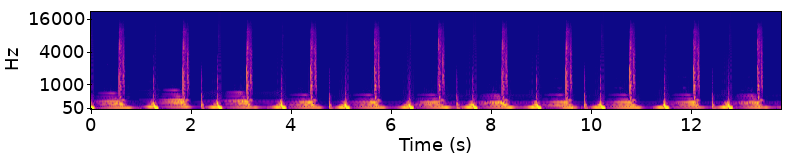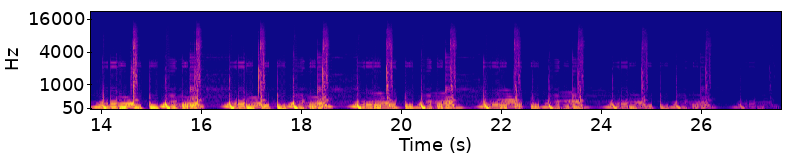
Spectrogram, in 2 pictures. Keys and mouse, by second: 0.8 alt+click, 3.4 alt+click, 4.5 alt+click, 7.0 ctrl+click, 9.4 double click, 15.4 shift+click, 17.4 double click, 18.5 alt+click, 21.1 shift+click, 22.1 shift+click, 22.2 alt+click, 24.5 alt+shift+click, 25.2 alt+click.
